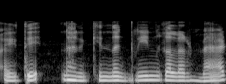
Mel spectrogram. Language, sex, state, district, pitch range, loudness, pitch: Telugu, female, Andhra Pradesh, Chittoor, 180-195 Hz, -15 LUFS, 190 Hz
